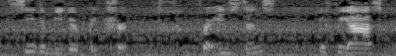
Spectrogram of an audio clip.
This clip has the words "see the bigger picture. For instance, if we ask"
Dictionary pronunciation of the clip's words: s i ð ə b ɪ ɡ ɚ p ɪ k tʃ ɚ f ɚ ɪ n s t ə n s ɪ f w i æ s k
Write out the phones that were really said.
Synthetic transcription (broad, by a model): s i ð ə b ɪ ɡ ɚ p ɪ k tʃ ɚ f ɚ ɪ n s t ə n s ɪ f w i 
